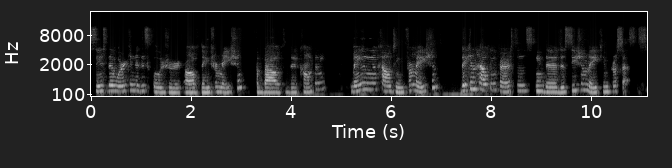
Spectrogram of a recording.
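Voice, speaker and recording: A woman with a Brazilian Portuguese accent, fairly high pitch, somewhat breathy, lively intonation and a moderate pace. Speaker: academic researcher. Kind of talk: conference paper presentation. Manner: hesitant.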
